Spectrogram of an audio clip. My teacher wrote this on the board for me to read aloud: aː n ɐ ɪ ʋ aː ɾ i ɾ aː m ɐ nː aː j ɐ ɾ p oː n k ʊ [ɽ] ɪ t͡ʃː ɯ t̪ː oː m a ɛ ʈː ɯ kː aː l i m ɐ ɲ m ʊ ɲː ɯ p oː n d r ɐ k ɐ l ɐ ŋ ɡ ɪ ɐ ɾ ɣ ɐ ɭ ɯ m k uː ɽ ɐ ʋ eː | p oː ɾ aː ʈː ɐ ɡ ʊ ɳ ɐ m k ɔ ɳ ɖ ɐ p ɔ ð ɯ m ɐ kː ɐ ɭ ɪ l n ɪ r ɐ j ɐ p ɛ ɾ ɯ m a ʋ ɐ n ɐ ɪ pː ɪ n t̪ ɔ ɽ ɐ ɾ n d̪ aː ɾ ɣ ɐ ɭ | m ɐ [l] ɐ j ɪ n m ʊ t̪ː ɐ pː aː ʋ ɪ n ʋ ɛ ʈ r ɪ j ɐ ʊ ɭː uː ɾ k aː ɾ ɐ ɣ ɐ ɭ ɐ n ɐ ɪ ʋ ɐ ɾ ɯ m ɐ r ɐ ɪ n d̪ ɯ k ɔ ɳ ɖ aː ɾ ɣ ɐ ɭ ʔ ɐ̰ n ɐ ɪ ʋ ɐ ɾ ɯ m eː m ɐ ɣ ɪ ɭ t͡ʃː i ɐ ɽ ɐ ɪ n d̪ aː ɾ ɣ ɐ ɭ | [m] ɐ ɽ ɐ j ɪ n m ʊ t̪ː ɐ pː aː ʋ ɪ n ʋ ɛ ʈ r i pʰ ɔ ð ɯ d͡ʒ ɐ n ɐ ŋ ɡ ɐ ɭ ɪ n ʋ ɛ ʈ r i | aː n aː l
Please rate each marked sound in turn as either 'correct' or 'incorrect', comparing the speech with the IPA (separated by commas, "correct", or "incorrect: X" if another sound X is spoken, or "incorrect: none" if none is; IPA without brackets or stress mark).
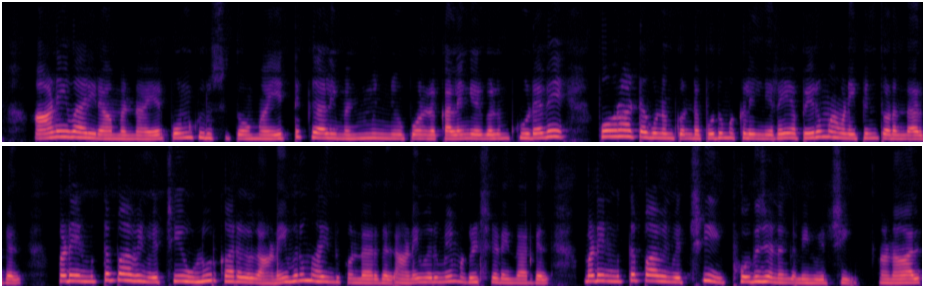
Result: incorrect: ɾ, incorrect: ɽ, correct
